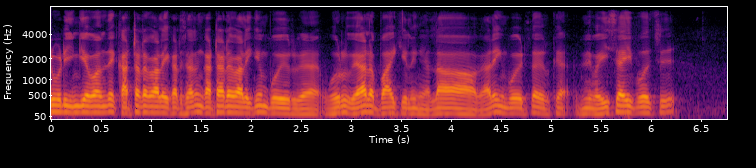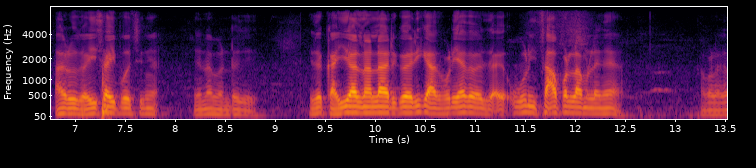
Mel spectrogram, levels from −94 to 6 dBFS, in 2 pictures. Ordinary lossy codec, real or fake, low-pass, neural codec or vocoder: none; real; 7.2 kHz; none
